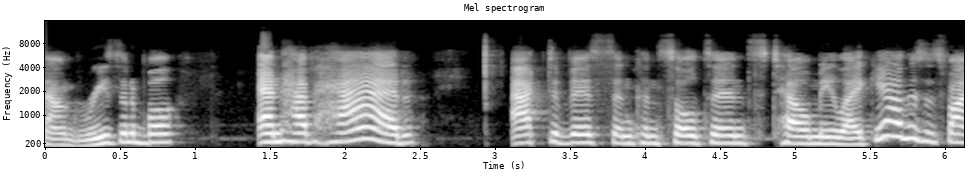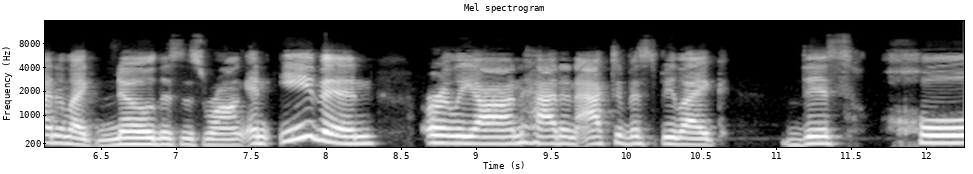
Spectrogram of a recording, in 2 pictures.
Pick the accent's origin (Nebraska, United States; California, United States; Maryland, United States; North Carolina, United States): California, United States; I was raised in California, kind of like not in the heart of any of those communities or identities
